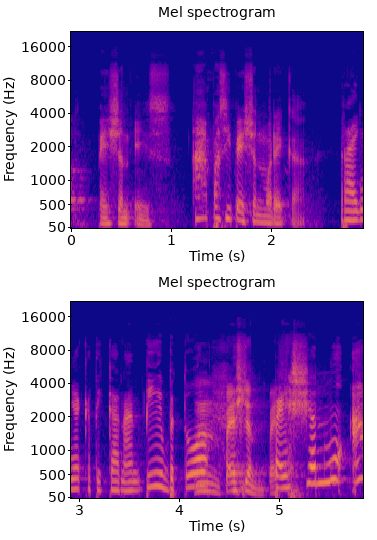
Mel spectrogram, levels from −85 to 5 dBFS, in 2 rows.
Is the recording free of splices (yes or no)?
no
